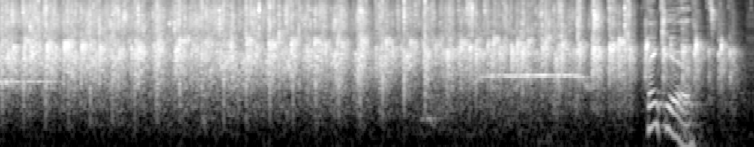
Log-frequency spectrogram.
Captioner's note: audience applauds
